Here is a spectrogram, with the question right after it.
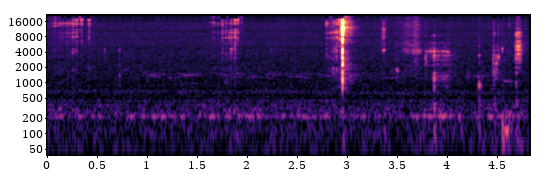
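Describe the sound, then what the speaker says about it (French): A single crisp snip of scissors cutting a small strip, brief and close against a quiet background with faint handling noises. "Coupe une petite bande, tranquillou."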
